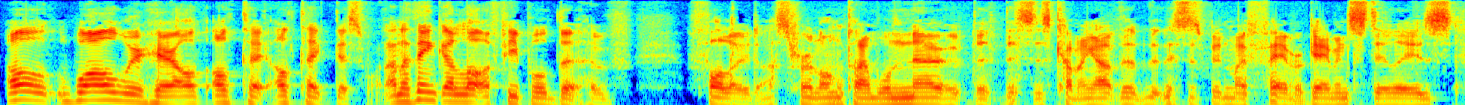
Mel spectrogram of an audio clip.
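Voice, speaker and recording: A man's voice: medium pitch, fairly even intonation, fairly quick, dry recording. A British man co-hosting a podcast, chatting casually and enthusiastically about nostalgic memories. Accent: British English. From Britain. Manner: enthusiastic, nostalgic, restarts often. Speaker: podcast co-host.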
